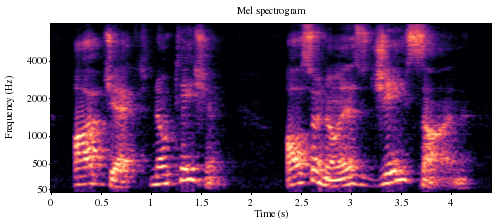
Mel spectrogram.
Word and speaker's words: JSON: notation also known as json is how i pronounce it kind of like the psychopathic killer with the mask on his face jason this is json now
